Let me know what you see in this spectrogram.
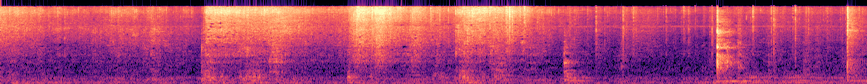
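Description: Coconut cream and red curry paste sizzling in a nonstick wok while a wooden spatula stirs and scrapes the pan. There is one sharp knock about seven seconds in, the loudest sound.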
